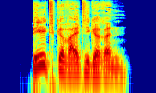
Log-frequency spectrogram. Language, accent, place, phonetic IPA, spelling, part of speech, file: German, Germany, Berlin, [ˈbɪltɡəˌvaltɪɡəʁən], bildgewaltigeren, adjective, De-bildgewaltigeren.ogg
- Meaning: inflection of bildgewaltig: 1. strong genitive masculine/neuter singular comparative degree 2. weak/mixed genitive/dative all-gender singular comparative degree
